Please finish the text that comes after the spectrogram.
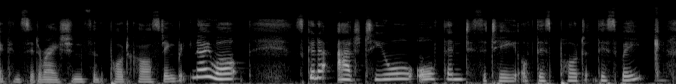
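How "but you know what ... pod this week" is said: bright high playful aside; playful burst. Real, not acted. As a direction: throw it out with a cheeky grin, voice jumping up. Jokey aside about noisy family.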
